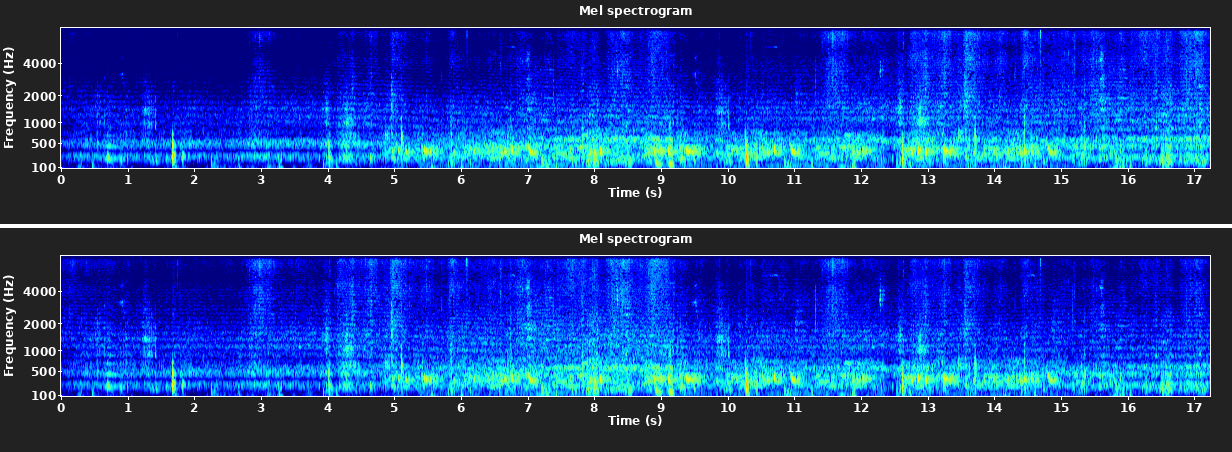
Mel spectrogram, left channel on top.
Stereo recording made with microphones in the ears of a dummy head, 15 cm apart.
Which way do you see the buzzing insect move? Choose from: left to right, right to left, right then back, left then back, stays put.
right to left.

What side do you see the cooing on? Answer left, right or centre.
right.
